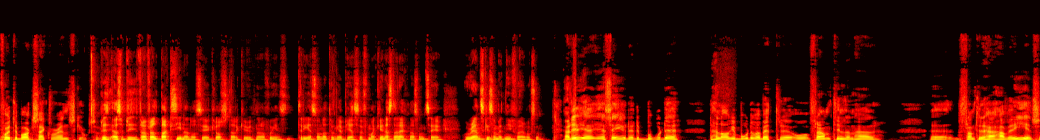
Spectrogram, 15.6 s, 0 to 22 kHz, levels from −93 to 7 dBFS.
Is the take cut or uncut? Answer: uncut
